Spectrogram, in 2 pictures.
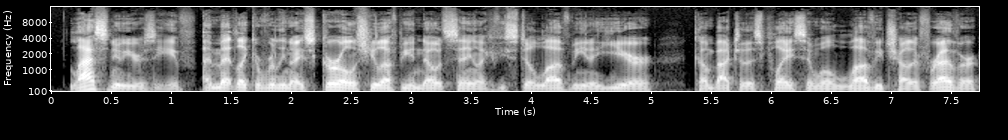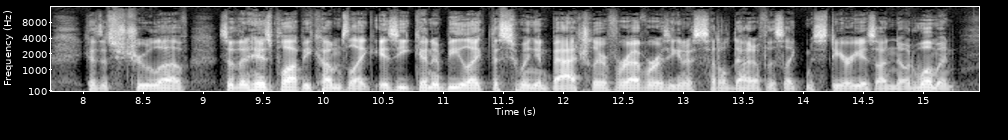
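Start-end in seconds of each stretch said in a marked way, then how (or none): none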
